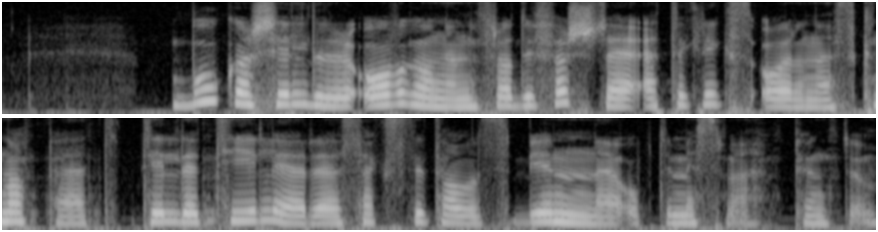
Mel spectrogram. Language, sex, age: Norwegian, female, 26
